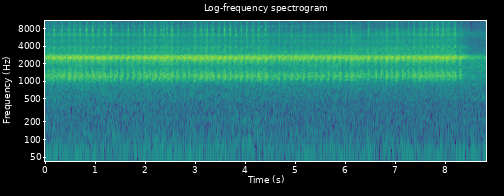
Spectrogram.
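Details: Frogs singing in a swamp pond in June 2021, recorded with a Nikon D780: a dense, steady chorus of rapid rasping croaks in two bright bands, pulsing continuously, then dropping off abruptly near the end.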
